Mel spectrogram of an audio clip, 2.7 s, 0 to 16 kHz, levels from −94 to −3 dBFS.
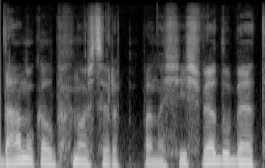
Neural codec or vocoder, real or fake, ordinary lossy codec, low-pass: none; real; AAC, 64 kbps; 14.4 kHz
